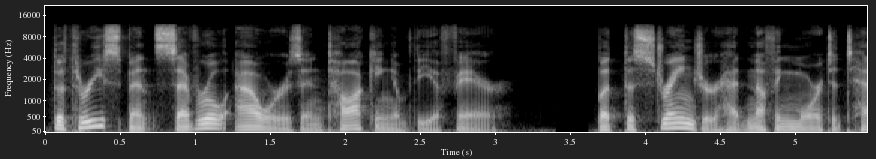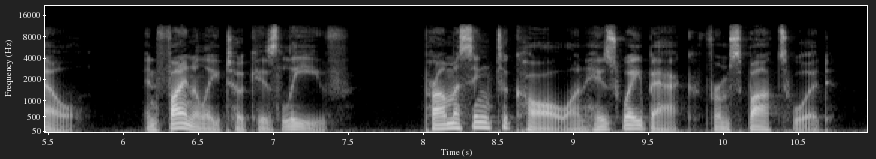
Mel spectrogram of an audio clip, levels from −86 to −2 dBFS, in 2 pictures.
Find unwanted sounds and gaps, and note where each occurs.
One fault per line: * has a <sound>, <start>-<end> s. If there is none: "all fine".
all fine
